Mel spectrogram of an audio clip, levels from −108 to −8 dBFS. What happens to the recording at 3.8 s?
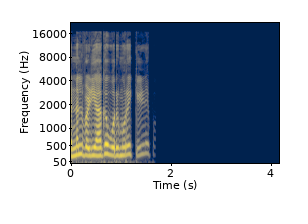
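At 3.8 s the audio is intact, with no fault of any kind at that moment.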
